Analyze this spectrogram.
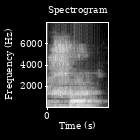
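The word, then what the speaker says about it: خاء: And this is also hard to pronounce. But people usually write a KH for kha. It's similar to, like in Hebrew, people say Hanukkah. It's the exact same sound in Arabic.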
